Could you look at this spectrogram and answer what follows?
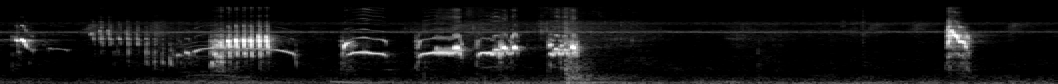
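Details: Greater green leafbird lure song, loud and gacor, with jamtrok and ngekek styles and tengkek buto filling: a sharp chirp, a buzzy rattling trill, then hooked whistled notes in quick bursts, a pause and one final sharp note.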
